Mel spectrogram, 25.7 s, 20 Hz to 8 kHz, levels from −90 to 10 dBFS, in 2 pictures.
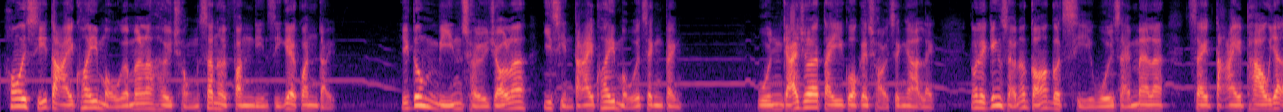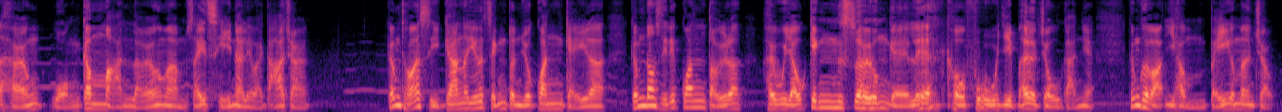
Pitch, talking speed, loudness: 155 Hz, 290 characters per minute, -19 LUFS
